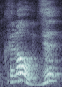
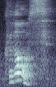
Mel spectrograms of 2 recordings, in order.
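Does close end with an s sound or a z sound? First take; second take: z sound; s sound. First: The final consonant is a voiced z sound. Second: The final consonant is a voiceless s sound. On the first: It is the verb meaning to shut. "濁ります" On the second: It is the adjective meaning near or intimate. "こっちは濁りません"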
